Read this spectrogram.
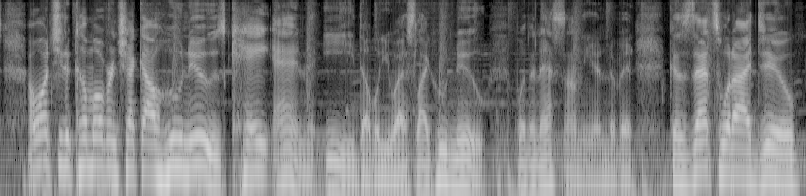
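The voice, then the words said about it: Voice affected by a cold. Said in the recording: “I'm still getting over a cold. You can probably hear it in my voice.”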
